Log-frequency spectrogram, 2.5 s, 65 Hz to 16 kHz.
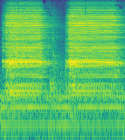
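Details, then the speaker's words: Consew 206RB walking-foot industrial sewing machine, head tipped back and drive belt removed so only the clutch motor runs: two bursts of harsh, gritty high-pitched grinding with a sharp tone; clutch motor faulty, to be replaced with a servo motor. "Oh, thank goodness. It's just the motor. We'll replace it with a servo."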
